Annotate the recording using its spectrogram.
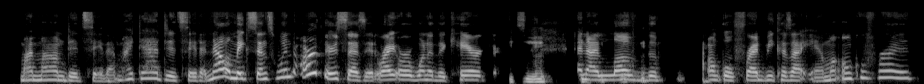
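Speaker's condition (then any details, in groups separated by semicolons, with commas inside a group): No condition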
